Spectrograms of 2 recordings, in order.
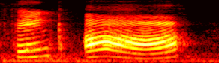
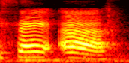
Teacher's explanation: we need to think ah to make sure we spell it correctly but we say uh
